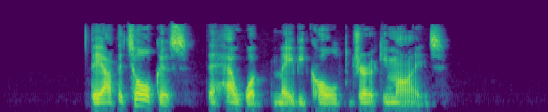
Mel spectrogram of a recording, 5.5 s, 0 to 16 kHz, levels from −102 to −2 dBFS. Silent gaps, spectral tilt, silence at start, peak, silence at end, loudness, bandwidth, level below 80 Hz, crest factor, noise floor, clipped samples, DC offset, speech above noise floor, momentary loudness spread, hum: none; -2 dB/octave; 0.9 s; -2 dBFS; 1.05 s; -18 LUFS; 7.8 kHz; -64 dBFS; 20 dB; under -90 dBFS; under 0.1%; under 0.1%; over 72 dB; 6 LU; none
